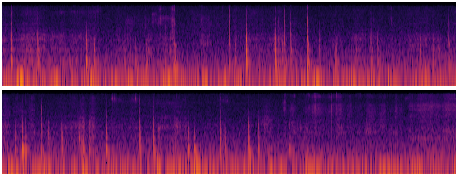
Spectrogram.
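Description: Long acrylic nails tap and scratch along the edges and bottom of a flat, closed, medium-sized corrugated cardboard box held in both hands. Quick, light clicks are scattered over a soft, continuous scratchy rustle, with a dull, hollow low-end thump beneath. Each tap dies away almost instantly.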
